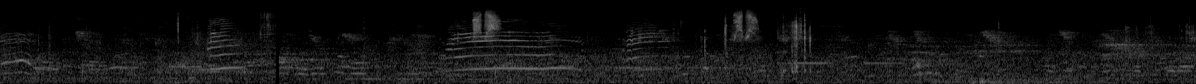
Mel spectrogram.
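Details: Three kittens playing with their black mother cat and then eating; several high, bright meows rise and fall in quick succession, clustered around the middle of the recording, over a soft background hum with a human voice nearby.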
